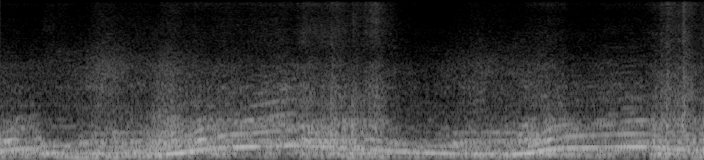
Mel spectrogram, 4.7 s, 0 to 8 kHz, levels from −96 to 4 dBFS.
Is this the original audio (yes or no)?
no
